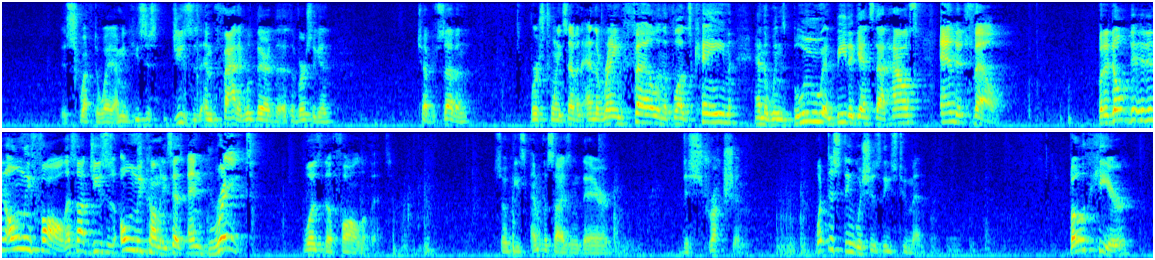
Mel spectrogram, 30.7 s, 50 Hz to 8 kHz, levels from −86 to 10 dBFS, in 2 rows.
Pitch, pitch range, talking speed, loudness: 130 Hz, 120-170 Hz, 145 wpm, -26 LUFS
